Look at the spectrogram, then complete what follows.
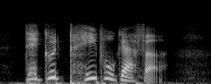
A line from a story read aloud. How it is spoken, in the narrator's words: Puck pleaded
